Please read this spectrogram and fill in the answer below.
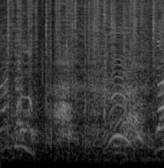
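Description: Hooves of a galloping pair of racing bulls clattering on a dirt road as they pull a cart past at speed, with spectators shouting over them.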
